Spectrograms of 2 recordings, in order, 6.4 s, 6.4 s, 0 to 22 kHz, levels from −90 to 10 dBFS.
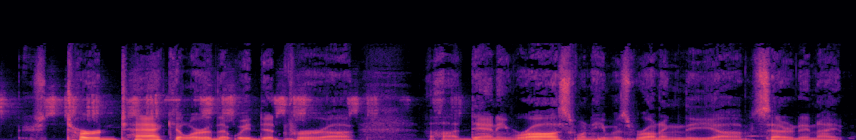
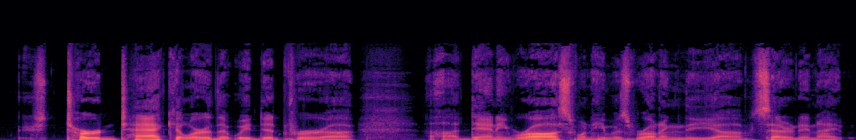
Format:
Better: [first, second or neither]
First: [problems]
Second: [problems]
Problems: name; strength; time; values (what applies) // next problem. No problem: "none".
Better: second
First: animal sounds; noticeable; throughout; 10 dB below the speech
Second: none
